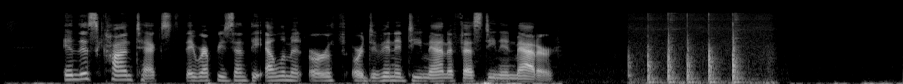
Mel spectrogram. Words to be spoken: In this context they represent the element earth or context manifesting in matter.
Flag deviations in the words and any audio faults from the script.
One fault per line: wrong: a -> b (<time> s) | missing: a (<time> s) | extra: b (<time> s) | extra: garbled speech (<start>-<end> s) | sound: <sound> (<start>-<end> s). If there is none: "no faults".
wrong: context -> divinity (3.6 s)
sound: thud (6.3-7.8 s)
